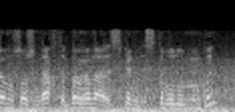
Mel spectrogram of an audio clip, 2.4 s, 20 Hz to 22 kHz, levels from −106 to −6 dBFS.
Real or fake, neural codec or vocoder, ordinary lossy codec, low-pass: real; none; none; 7.2 kHz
